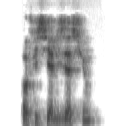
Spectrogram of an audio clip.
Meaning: officialization
- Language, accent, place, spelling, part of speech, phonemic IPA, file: French, France, Lyon, officialisation, noun, /ɔ.fi.sja.li.za.sjɔ̃/, LL-Q150 (fra)-officialisation.wav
